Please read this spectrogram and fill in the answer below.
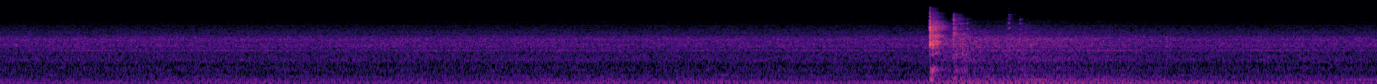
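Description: One sharp click with a couple of quick smaller clicks after it, about two-thirds of the way through, over a steady low hum.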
